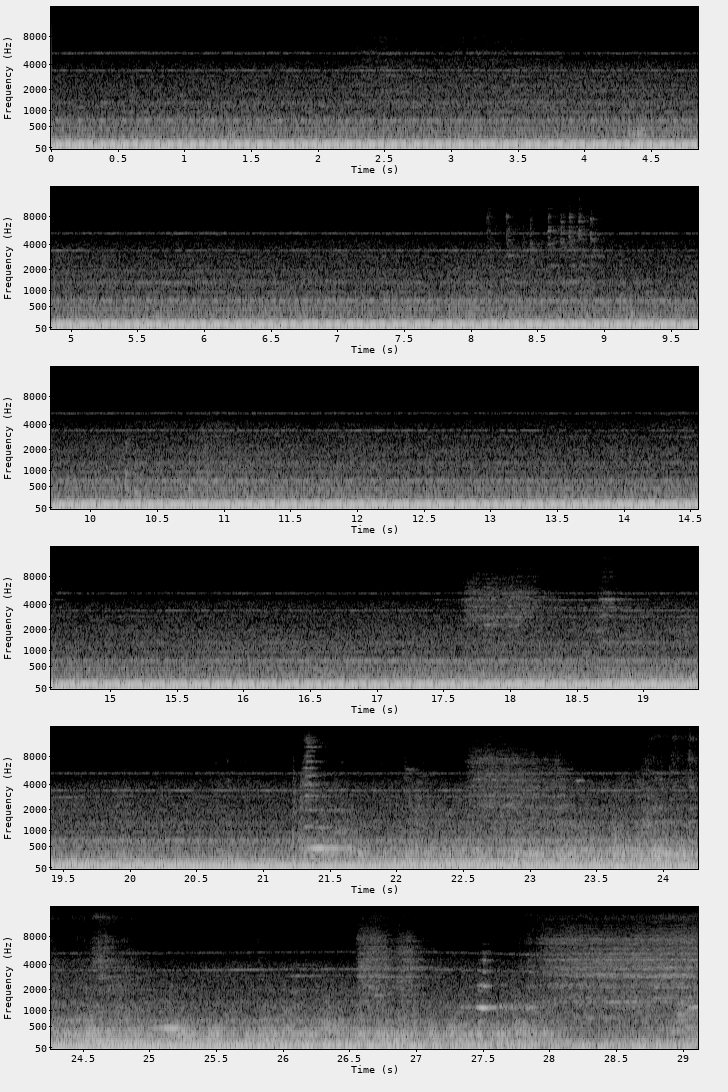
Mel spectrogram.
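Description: Passenger train running along the track, heard on board as a loud, steady low rumble. From about three-quarters of the way through, short squeaks and clanks join in.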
